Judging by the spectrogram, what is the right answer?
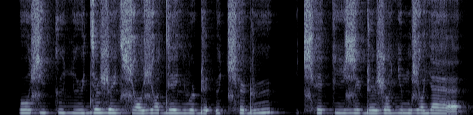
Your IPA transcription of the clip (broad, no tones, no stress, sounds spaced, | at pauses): o ɕ i k ʉ ʎ ʉ dʲ æ ʐ e lʲ ɕ ɔ ʑ ɔ d e lʲ β o ɖ e ʔ ʉ t͡ɕʰ ɘ ɖ ʉ | t͡ɕʰ e k i ʑ i ɖ e ʐ ɔ ʎ e m ʑ ɔ j æ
